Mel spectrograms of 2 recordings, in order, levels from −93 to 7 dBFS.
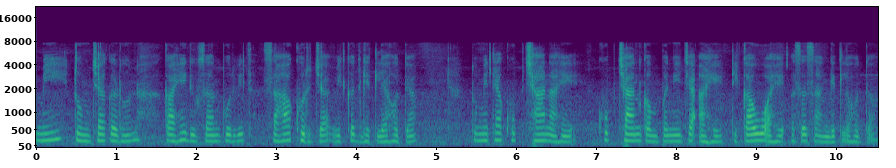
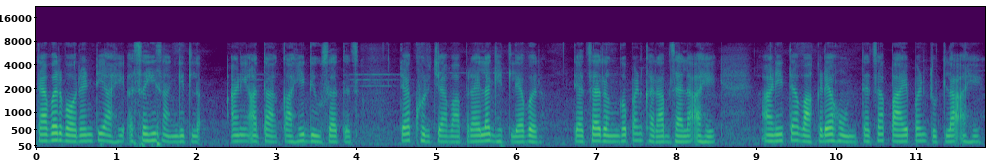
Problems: none marked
